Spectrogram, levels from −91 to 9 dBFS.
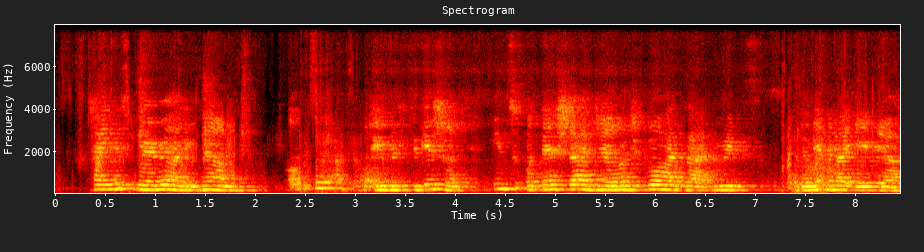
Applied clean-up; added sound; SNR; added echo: neural separator model SepFormer DNS4.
